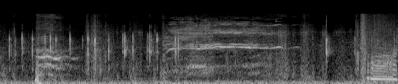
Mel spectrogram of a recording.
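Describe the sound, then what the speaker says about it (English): A horse in the video game Minecraft gives a short, rising whinny near the end, heard over a busy bed of game sounds and clopping. "I might just kill this horse."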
